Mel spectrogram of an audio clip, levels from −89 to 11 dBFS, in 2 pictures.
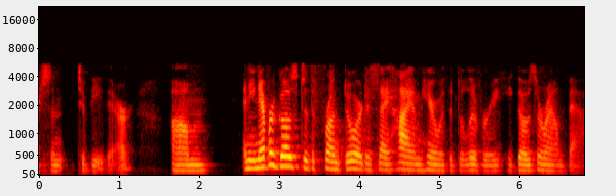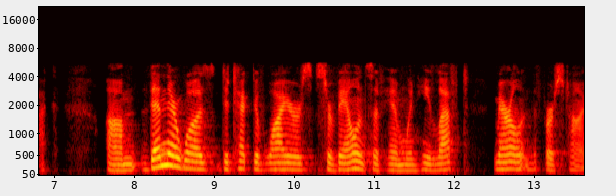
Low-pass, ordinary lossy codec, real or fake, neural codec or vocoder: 5.4 kHz; Opus, 24 kbps; real; none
